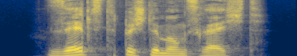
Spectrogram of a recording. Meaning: right to self-determination
- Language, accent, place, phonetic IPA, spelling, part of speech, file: German, Germany, Berlin, [ˈzɛlpstbəʃtɪmʊŋsˌʁɛçt], Selbstbestimmungsrecht, noun, De-Selbstbestimmungsrecht.ogg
